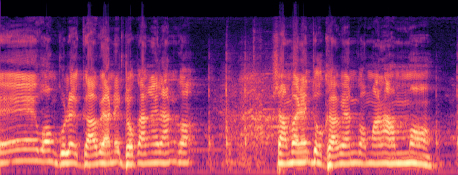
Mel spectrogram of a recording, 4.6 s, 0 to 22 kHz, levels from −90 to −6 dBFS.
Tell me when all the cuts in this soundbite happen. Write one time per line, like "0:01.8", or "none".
0:02.6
